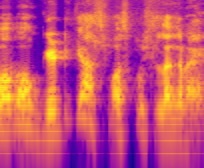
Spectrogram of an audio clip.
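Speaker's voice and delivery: ordinary talk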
